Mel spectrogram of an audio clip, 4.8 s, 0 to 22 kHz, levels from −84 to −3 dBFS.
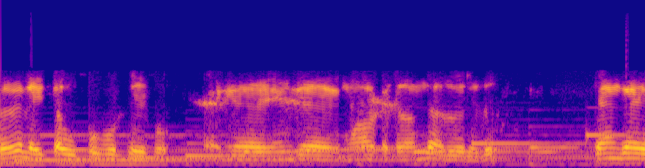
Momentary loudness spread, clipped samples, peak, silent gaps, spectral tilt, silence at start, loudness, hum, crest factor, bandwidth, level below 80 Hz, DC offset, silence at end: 12 LU; under 0.1%; 0 dBFS; none; -8 dB/octave; 0 s; -18 LUFS; none; 18 dB; 4 kHz; -62 dBFS; under 0.1%; 0 s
